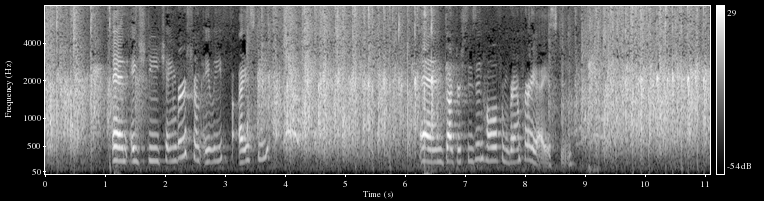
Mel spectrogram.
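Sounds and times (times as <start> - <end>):
audience applause: 0.0 - 1.1, 3.6 - 6.6, 8.8 - 11.0
speech: 1.1 - 4.2, 6.2 - 8.9.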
